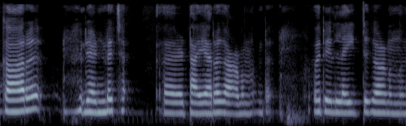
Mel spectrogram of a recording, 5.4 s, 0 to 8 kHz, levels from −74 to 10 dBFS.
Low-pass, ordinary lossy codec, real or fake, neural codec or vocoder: 7.2 kHz; AAC, 32 kbps; real; none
